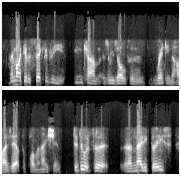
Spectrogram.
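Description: A man's normal speaking voice at medium pitch, fairly quick in pace, with big swings in loudness. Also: ordinary pitch variation. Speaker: native beekeeper. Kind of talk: recorded interview explaining an industry problem.

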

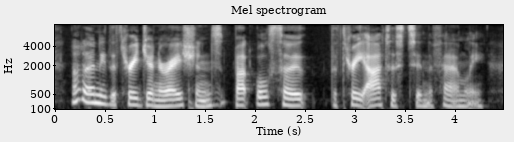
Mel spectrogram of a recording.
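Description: With an Australian accent, a woman speaks at a moderate pace in a fairly low pitch, with ordinary pitch variation and a dark, mellow tone. The sound is dry and close with no echo, on a very clean recording with a silent background. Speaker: artist and academic. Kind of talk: interview.

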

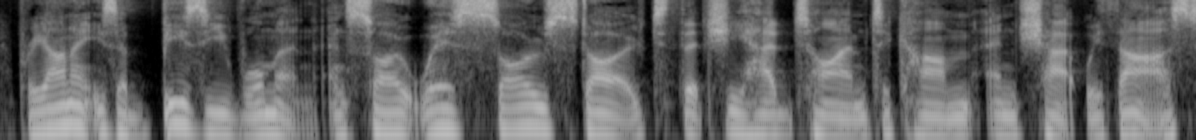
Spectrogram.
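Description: A man with an Australian accent at a fairly low pitch and moderate pace, ordinary pitch variation, hardly any pauses, dry, close sound with no echo, and a very clean recording with a silent background. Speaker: youth radio host. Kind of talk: radio chat show. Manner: upbeat.

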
